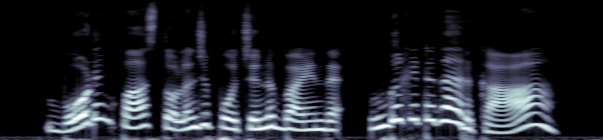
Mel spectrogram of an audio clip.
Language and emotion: Tamil, happy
